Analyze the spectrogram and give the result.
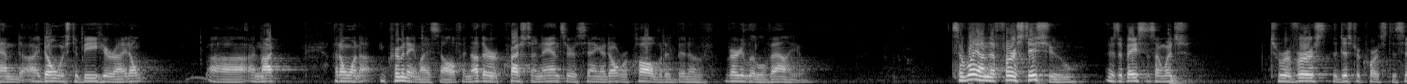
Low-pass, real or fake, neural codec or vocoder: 7.2 kHz; real; none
